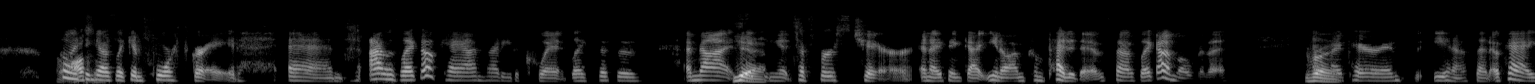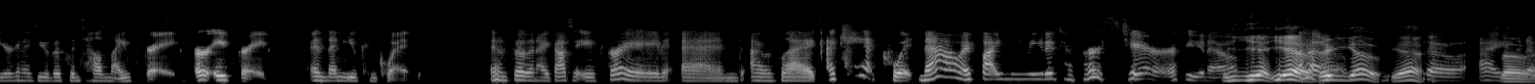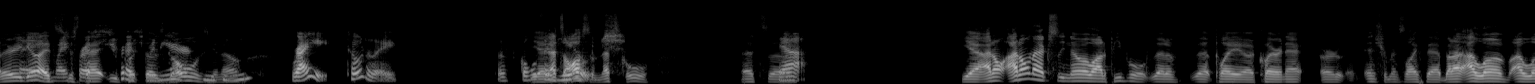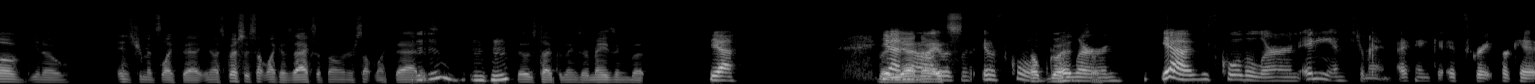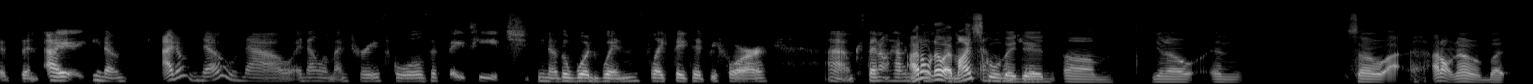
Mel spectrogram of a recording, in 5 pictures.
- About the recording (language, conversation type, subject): English, unstructured, What are some effective ways to develop greater emotional intelligence in everyday life?
- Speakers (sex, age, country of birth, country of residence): female, 45-49, United States, United States; male, 20-24, United States, United States
- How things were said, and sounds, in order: tapping; laughing while speaking: "first"; laughing while speaking: "Um"; other background noise; sigh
